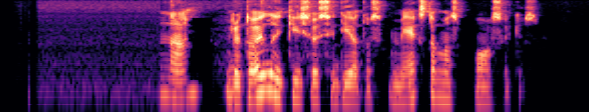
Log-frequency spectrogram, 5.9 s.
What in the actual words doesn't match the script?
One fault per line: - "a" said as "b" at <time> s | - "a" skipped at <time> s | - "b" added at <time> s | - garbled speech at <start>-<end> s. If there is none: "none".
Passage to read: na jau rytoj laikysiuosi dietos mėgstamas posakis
- "jau" skipped at 1.8 s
